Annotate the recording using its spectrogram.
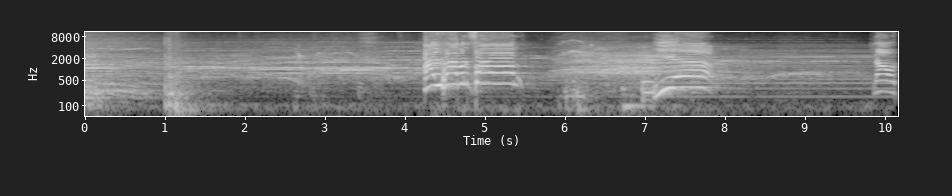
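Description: Live band's song ending, its last chord ringing out over a held note. Then a voice calls out twice in long, loud whoops that bend up and fall away, about four and seven seconds in.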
